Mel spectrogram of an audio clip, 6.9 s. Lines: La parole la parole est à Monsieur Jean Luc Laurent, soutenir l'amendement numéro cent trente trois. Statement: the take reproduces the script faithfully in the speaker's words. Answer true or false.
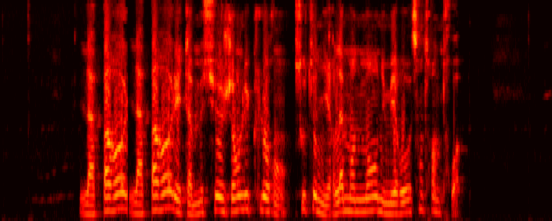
true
